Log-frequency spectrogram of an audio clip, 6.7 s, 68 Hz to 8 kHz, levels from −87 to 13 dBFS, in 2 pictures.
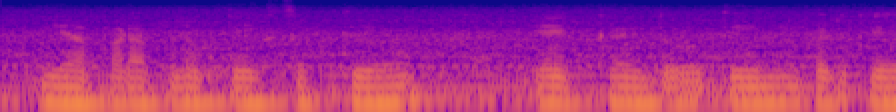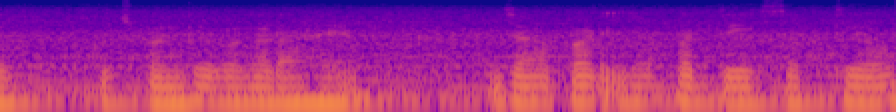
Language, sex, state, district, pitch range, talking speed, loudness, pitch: Hindi, male, Uttar Pradesh, Hamirpur, 100-105 Hz, 185 wpm, -28 LUFS, 100 Hz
